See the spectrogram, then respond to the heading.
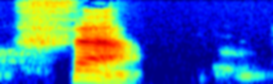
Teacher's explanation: It's when you are bringing your upper teeth to lower lip. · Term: makhraj of fa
